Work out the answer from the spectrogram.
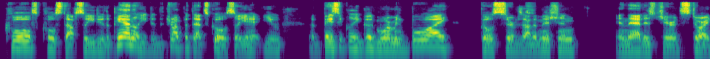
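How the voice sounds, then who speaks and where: Chatty male podcast host. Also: medium pitch. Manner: chatty, leads the conversation with long questions. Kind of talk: casual interview chat.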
